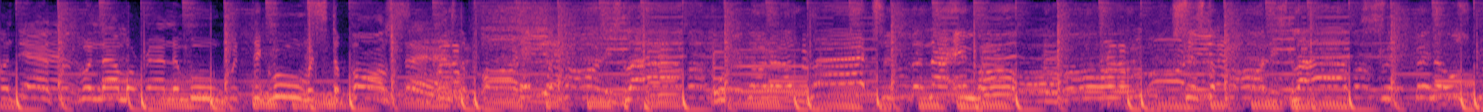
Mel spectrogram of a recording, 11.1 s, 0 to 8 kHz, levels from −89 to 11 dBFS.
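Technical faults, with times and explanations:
Throughout, gain pumping: the gain swings by around 10 dB, pulling down under each loud sound, likely from excessive gain driving a fast limiter.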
